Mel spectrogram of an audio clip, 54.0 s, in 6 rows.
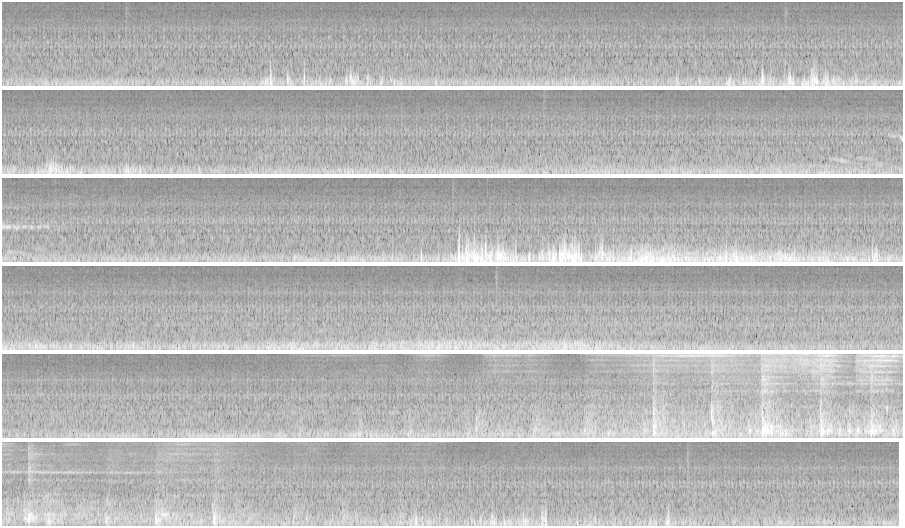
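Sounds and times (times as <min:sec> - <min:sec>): car engine idling: 0:00.0 - 0:54.0
train wheels clattering and squealing: 0:17.4 - 0:19.0, 0:38.8 - 0:50.5.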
